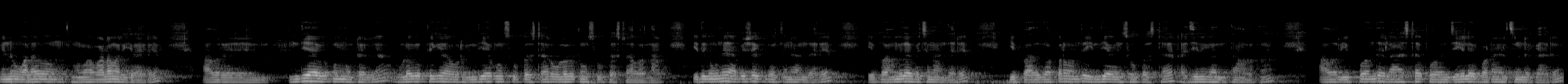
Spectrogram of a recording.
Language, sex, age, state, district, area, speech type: Tamil, male, 45-60, Tamil Nadu, Cuddalore, rural, spontaneous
